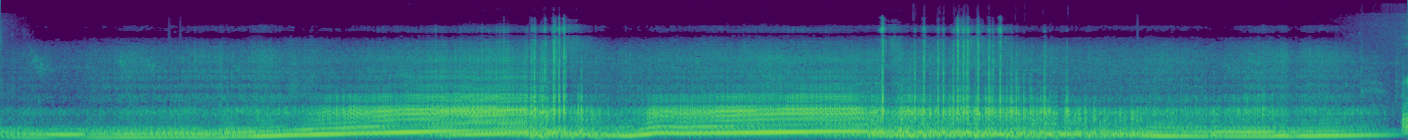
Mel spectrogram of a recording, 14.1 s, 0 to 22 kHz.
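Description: A high-mileage Audi RS4 V8 engine revs up and down in long, loud sweeps, close and steady for the whole stretch with no talking.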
